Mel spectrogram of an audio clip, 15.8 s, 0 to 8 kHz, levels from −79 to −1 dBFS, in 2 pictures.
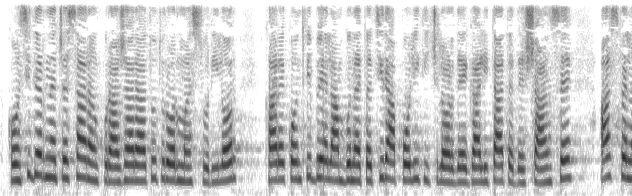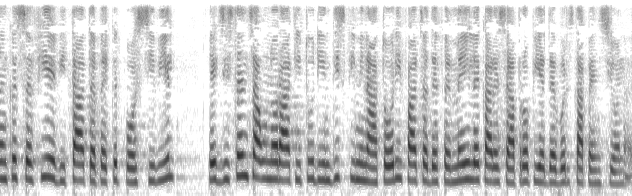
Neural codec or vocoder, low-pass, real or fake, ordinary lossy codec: none; 7.2 kHz; real; AAC, 48 kbps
